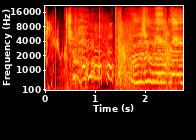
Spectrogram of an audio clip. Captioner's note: everyone laughing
